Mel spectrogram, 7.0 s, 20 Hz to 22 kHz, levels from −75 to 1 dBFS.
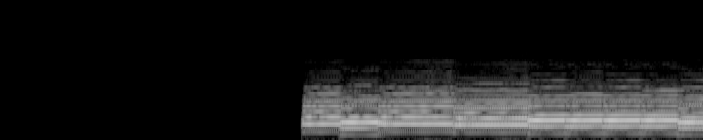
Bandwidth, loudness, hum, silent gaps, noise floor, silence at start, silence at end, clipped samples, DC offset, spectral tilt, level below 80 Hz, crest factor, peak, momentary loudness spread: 4.7 kHz; -23 LUFS; none; none; under -90 dBFS; 3 s; 0 s; under 0.1%; under 0.1%; -8 dB/octave; -68 dBFS; 12 dB; -12 dBFS; 3 LU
